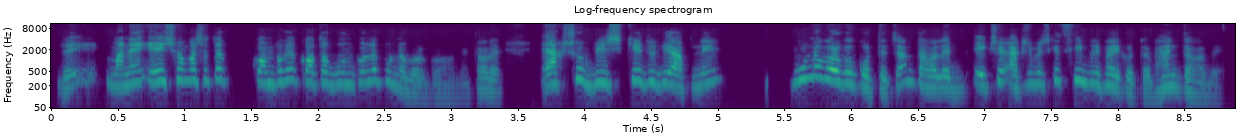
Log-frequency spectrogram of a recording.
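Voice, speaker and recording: A man's voice: high-pitched, sing-song, fast, dry recording, highs cut off. A man teaching math in a live online lecture, repeating steps and quizzing his students as he works through sums.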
